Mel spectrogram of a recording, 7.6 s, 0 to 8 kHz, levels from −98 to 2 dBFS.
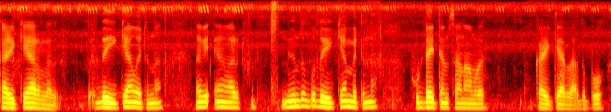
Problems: none marked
